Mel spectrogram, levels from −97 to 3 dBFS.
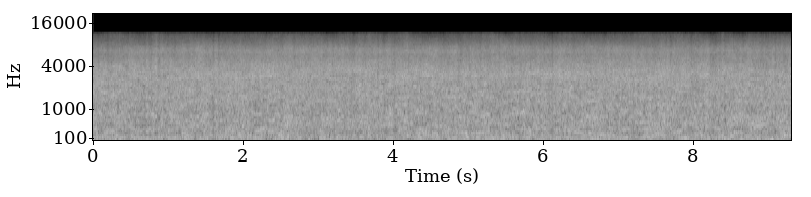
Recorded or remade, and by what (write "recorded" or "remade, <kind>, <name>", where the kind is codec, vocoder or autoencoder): remade, codec, SNAC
